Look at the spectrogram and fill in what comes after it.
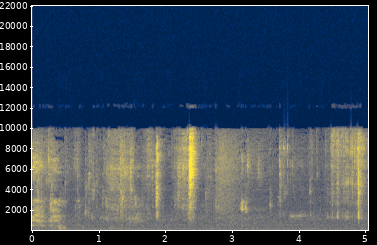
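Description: People eating fried chicken with their hands: wet chewing and lip-smacking with a few short, sharp clicks, the loudest about two and a half seconds in.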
